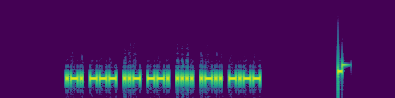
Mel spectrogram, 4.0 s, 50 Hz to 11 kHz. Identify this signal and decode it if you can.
Morse code, heard as a keyed tone, about 52 wpm, 700 Hz. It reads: ROUGHLY
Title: Sentences from Top 1500 Words - New Word Drill Alt - 50wpm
